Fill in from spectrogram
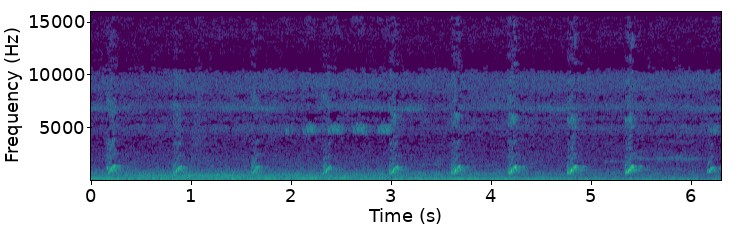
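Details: Repeated wak calls of a white-breasted waterhen, brief upward-sliding notes roughly every half second, growing louder midway, set against a noisy rumbling background with faint insect buzzing.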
